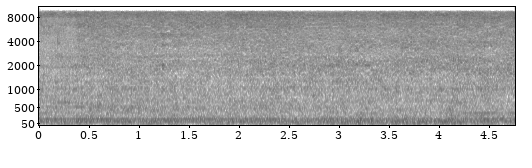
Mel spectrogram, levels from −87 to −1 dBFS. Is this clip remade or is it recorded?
remade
